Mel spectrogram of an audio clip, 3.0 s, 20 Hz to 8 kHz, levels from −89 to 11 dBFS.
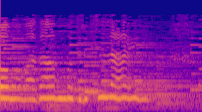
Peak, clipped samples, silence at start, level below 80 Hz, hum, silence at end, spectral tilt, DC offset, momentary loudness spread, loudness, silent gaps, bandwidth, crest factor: -4 dBFS; under 0.1%; 0 s; -54 dBFS; none; 0 s; -10.5 dB/octave; under 0.1%; 17 LU; -21 LUFS; none; 5.6 kHz; 16 dB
